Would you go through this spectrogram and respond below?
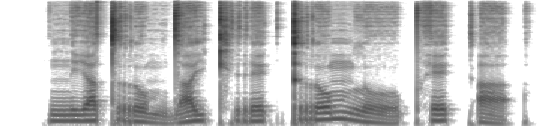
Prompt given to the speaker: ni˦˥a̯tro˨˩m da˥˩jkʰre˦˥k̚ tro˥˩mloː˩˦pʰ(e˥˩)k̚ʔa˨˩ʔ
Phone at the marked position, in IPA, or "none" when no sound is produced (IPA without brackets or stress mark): e˥˩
